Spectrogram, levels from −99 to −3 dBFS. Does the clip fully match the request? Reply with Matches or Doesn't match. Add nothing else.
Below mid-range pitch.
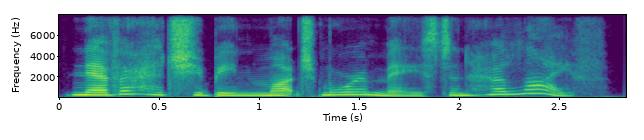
Doesn't match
